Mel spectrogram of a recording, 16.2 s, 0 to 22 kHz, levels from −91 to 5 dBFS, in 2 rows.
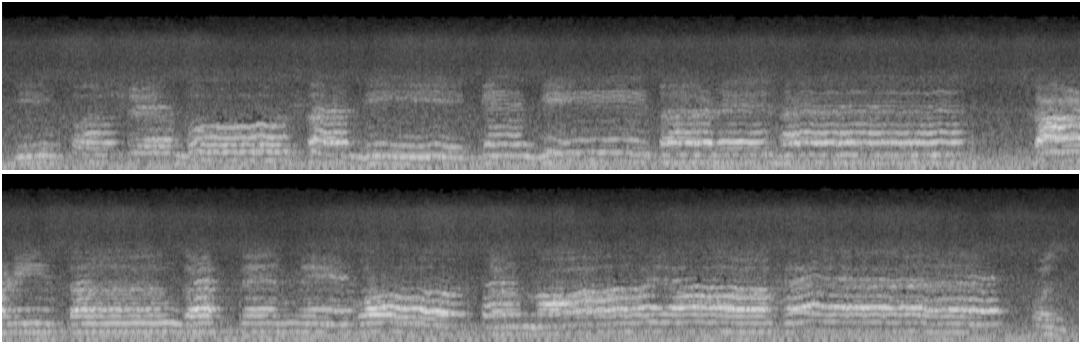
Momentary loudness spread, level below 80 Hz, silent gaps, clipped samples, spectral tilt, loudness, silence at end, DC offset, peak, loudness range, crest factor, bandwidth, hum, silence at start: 9 LU; -36 dBFS; none; under 0.1%; -6 dB/octave; -22 LUFS; 0 s; under 0.1%; -6 dBFS; 4 LU; 16 dB; 15.5 kHz; none; 0 s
